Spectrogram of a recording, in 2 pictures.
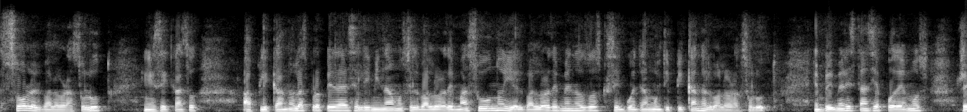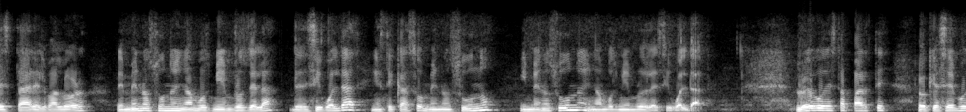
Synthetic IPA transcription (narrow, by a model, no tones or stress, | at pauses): so̞loe̞lβalo̞ɾaβso̞lut̪o̥ | eŋe̞st̪ekaso̞a̰plikand̪olaspɾo̞pjeðaðe̞s̬e̞limĩnamose̞lβalo̞ɾðe̞masuno̞ie̞lβalo̞ɾðemẽ̞no̞zðo̞ske̥seŋkwe̞nt̪ɾaŋmult̪iplikand̪oelβalo̞ɾaβso̞lut̪o̥empɾime̞ɾaĩnst̪ans̬japo̞ð̞e̞mo̞sre̞st̪aɾe̞lβalo̞ɾ | ðe̞mẽ̞no̞sunoeŋãmbo̞zmjẽ̞mbɾo̞zðe̞laðeðesiɣwald̪aðeŋe̞st̪ekaso̞mẽ̞no̞suno | imẽ̞no̞sunoe̞ŋãmbozmjẽmbɾozðelaðesiɣwa̰ld̪a̰ð | lwe̞ɣo̞ðeest̪apaɾt̪e̞lo̞kease̞mo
